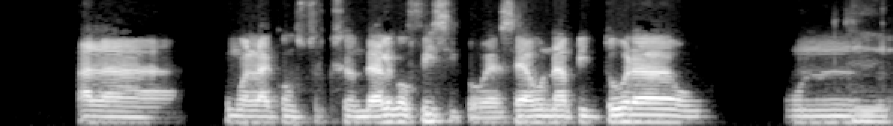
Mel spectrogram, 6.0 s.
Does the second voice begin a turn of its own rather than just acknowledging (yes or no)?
no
